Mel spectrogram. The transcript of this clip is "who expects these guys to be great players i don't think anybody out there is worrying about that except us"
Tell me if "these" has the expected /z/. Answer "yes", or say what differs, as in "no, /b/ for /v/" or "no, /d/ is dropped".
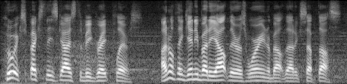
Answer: yes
